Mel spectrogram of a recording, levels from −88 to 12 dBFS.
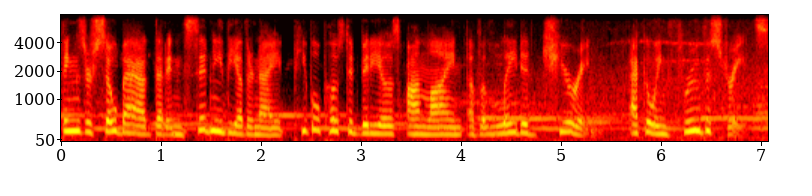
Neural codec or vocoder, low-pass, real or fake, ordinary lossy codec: vocoder, 44.1 kHz, 128 mel bands every 512 samples, BigVGAN v2; 7.2 kHz; fake; Opus, 16 kbps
